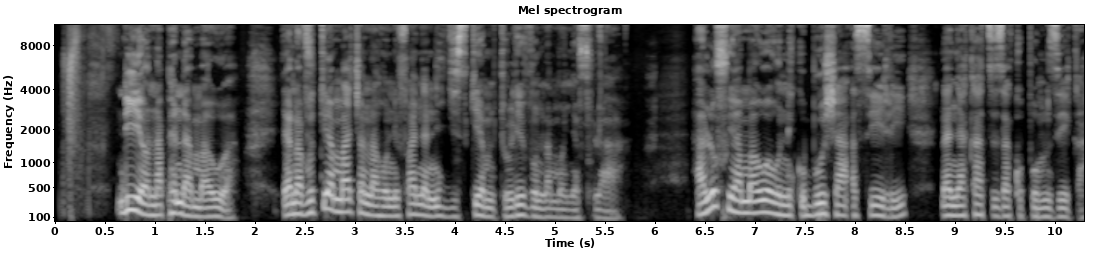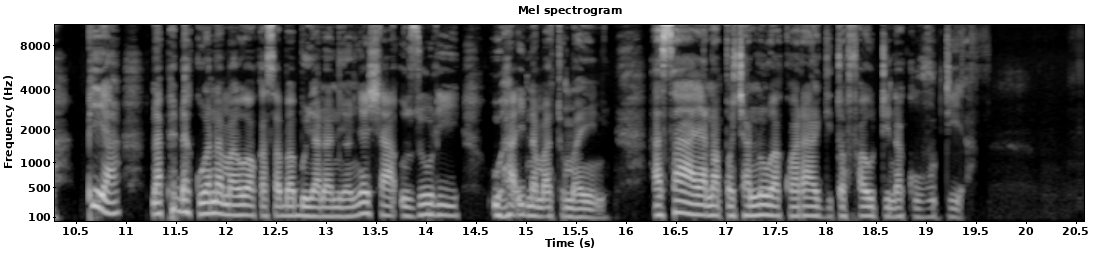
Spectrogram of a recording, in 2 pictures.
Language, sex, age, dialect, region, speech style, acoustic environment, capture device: Swahili, male, 18-24, Kenya - Nairobi Sheng-influenced, Kenya, happy, silence, mobile / Linux / Chrome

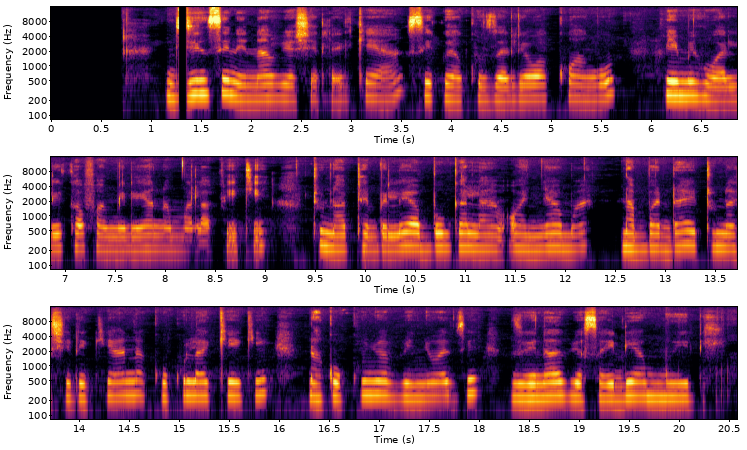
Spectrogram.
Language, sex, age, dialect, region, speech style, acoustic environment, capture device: Swahili, female, 25-34, Kenya - Nairobi Sheng-influenced, Kenya, focused, silence; people talking, mobile / Linux / Chrome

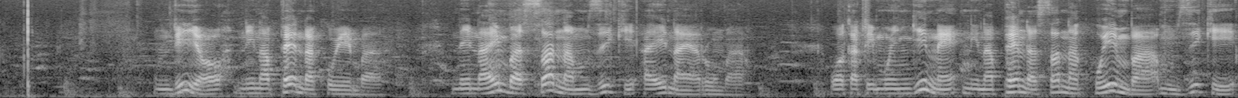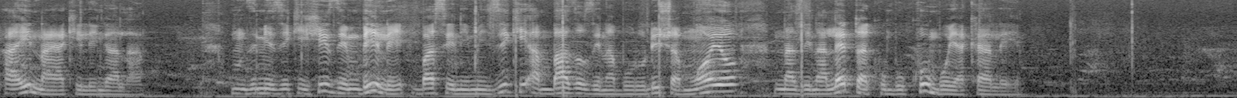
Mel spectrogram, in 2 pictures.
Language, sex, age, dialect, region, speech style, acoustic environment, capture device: Swahili, male, 35-44, Kenya - Mombasa, Kenya, happy, nature, desktop / Windows / Chrome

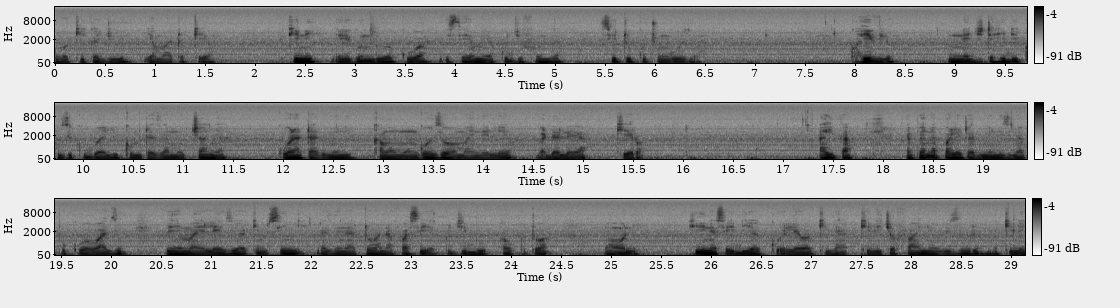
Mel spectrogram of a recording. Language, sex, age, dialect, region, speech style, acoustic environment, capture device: Swahili, male, 18-24, Kenya - Mombasa, Kenya, focused, silence, desktop / Windows / Firefox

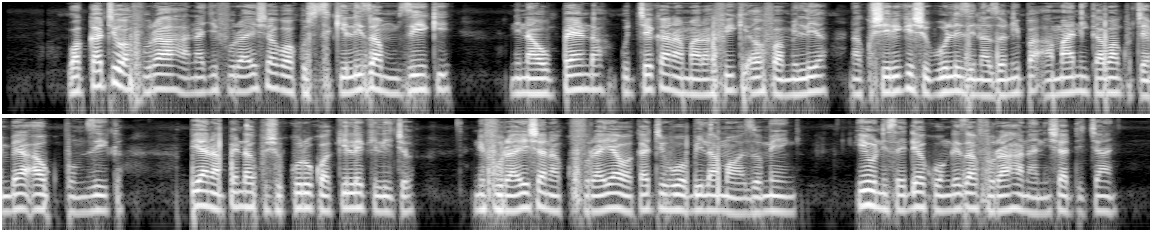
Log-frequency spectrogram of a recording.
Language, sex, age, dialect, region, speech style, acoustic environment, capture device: Swahili, male, 18-24, Kenya - Nairobi Sheng-influenced, Kenya, focused; relaxed, people talking; music; nature; silence; traffic; construction; appliances, mobile / Linux / Chrome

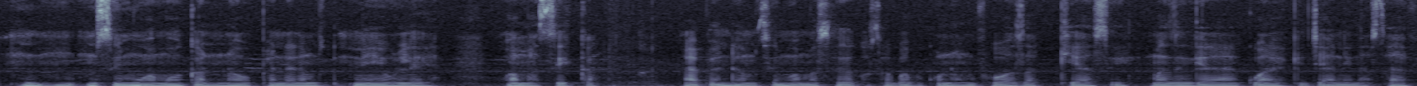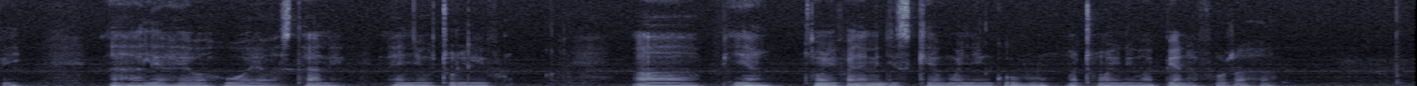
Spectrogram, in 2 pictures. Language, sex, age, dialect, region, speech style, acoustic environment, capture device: Swahili, male, 25-34, Kenya - Nairobi Sheng-influenced, Kenya, relaxed; happy, silence, desktop / Windows / Chrome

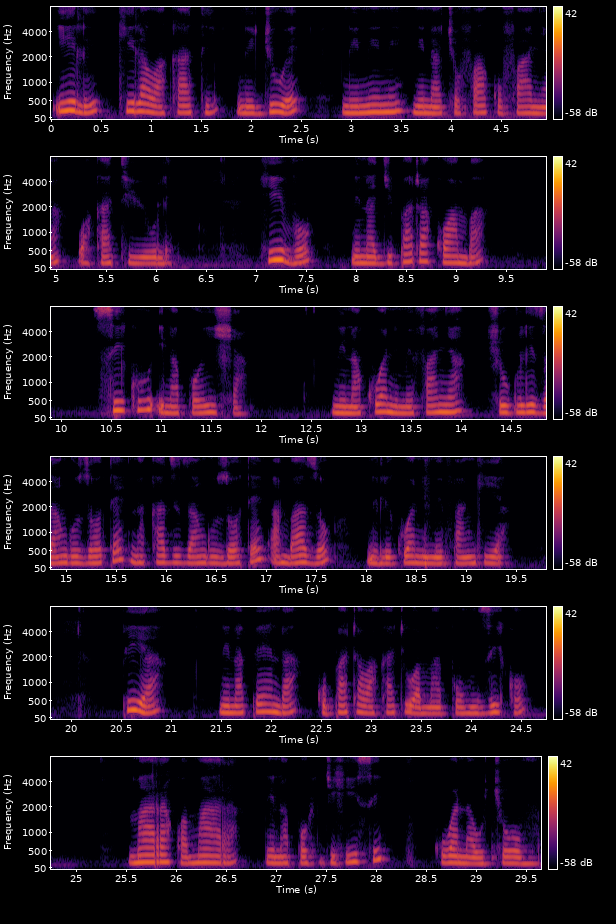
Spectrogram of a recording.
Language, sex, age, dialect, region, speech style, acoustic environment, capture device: Swahili, female, 25-34, Kenya - Mombasa, Kenya, relaxed; focused, nature, mobile / Linux / Chrome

